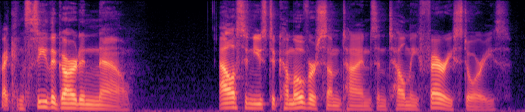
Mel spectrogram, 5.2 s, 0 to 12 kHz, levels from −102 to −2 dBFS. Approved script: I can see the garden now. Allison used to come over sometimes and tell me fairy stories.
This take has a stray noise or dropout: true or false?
false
